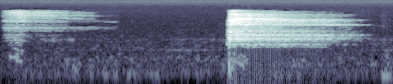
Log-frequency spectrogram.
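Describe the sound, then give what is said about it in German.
A deliberate deep breath with no talk: a softer airy breath, a pause, then a much louder, longer rushing breath that slowly fades. “I walk the talk mit einem ganz bewussten Atemzug. Wer will, kann mitmachen.”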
